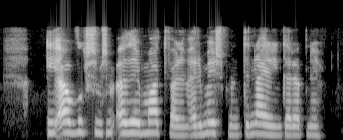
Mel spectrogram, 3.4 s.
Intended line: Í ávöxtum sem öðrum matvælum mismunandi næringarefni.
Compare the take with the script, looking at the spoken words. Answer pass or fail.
fail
